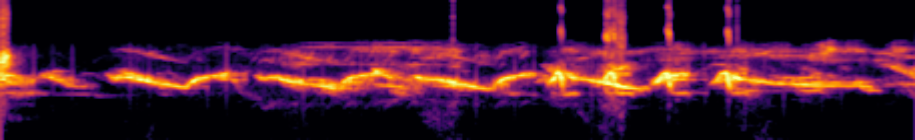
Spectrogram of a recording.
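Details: Black-throated laughingthrush in Bình Chánh, Ho Chi Minh City, switching voices in song: long warbled whistles that wobble up and down, flowing almost without pause, with a few soft clicks.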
